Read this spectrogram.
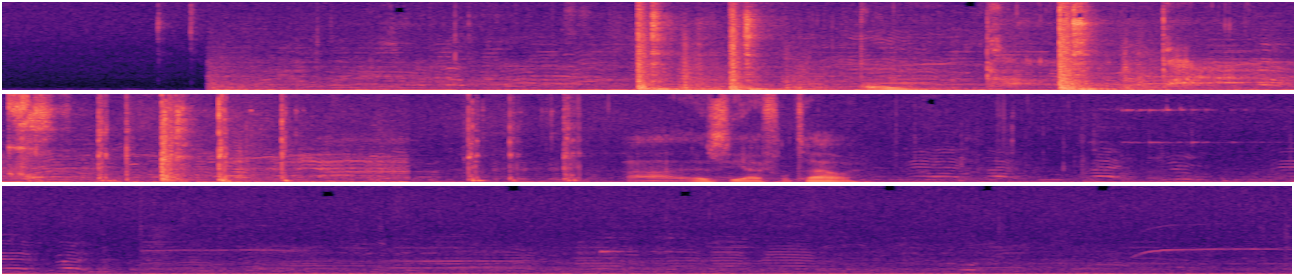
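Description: A crowd clamours and shouts.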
